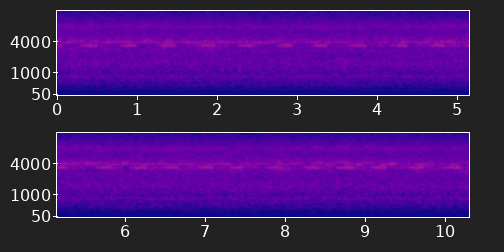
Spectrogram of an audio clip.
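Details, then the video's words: Ringing pulses of a bell cricket in the night, light slowly returning: high-pitched, bell-like bursts repeat about twice a second without pause, with a second caller faintly interleaved and constant background hiss and hum. "bell cricket Cry of falling insects It gets brighter gradually from the night"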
